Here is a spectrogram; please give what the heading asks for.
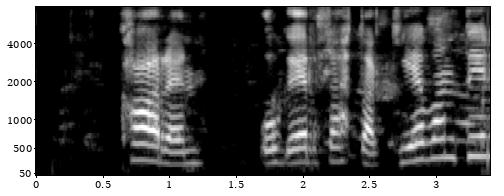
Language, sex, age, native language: Icelandic, male, 10, Icelandic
